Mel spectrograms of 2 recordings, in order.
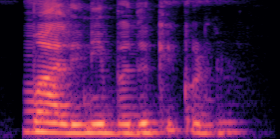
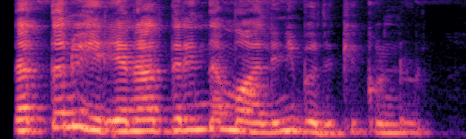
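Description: First: Malini lightly stressed, the line trailing off softly; stress on Malini. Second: ದತ್ತನು stressed as the cause, the line said in full voice; stress on Datta. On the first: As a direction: lean on Malini, let ಬದುಕಿಕೊಂಡಳು fade. (Malini ಮೇಲೆ ಒತ್ತು, ಕೊನೆಯಲ್ಲಿ ಮೆಲ್ಲಗೆ) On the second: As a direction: hit ದತ್ತನು to explain why she was saved. (ದತ್ತನು ಮೇಲೆ ಒತ್ತು, ಕಾರಣ ಹೇಳುವಂತೆ) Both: A narrator's reading.

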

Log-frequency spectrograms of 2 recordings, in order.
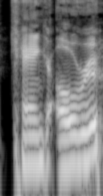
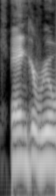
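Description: First: "kangaroo" said as kang-O'Roo; Irish-style pun. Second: Said in the usual way. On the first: Shown as a demonstration. Host pitches an Irish Australian pun, "kangaroo" as Kang-O'Roo. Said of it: "would it be kangaroo". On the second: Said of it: "instead of kangaroo".

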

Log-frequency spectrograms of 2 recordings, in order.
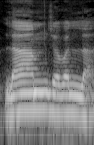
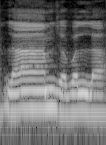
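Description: No difference in how they are said.

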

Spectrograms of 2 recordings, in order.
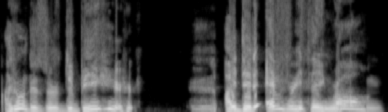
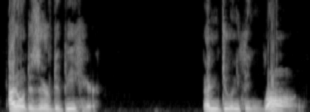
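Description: First: Much higher, humbled voice of the repentant; humble confession. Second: A mild, understated protest; people in hell crying out. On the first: People in heaven confessing their unworthiness, humbly and high. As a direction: confess it small, lifting the pitch high and slowing the last line. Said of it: "are saying". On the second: People in hell insisting to God they did nothing wrong, mildly protesting. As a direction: voice of the unrepentant, pleading innocence in a near-usual tone. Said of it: "they're crying out". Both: Retold or imitated.

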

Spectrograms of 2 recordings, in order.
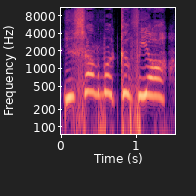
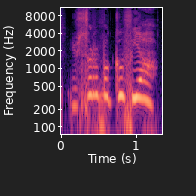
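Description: First: High, loud mock yell; mock insult yell. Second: Repeated mock yell. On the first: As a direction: bellow it like a cartoon insult. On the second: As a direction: yell it again, less force. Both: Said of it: "He's like".

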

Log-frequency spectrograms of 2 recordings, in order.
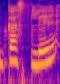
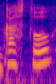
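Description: First: "Castle" read Spanish-style, ending in a long "lé"; "Castle" with the final e sounded. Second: "Castle" said "kás-to", no l sound; "Castle" ending in a plain o; Castle as "CASTO". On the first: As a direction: say "Castle" as "kast-leee". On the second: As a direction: turn "Castle" into a Spanish "casto". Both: Shown as a demonstration. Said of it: "como se quiera pronunciar".

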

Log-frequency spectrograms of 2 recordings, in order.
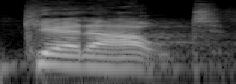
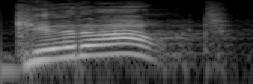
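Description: First: Loud, curt brush-off; angry old resident. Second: Loud, high yell; furious shout. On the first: Angry resident throwing the chaplain out, loud and curt. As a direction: bark it like a grumpy resident shutting the door. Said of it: "the angriest person I'd ever met". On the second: Furious resident chasing the visitor out, shouting high. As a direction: yell it like someone hurling things at you. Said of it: "somebody would throw something at me". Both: Retold or imitated.

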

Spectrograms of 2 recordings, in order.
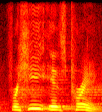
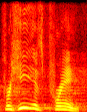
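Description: First: "for he is praying" read slowly and drawn out. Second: "For he is praying" reread slowly, stressing "he"; emphatic reread. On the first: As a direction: let "praying" linger slowly. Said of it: "I want you to look at that". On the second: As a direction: lean on "he", then let it fall. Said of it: "look at that just for a minute". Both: Shown as a demonstration.

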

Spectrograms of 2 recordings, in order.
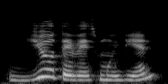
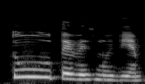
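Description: First: Yo drawn out, slow sentence rising at the end; stress on Yo. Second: Tú loud and stretched; slow model sentence led by a long Tú; stress on Tú. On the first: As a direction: pose it slowly as a doubtful option, stressing Yo. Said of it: "¿Está bien dicho?". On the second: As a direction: state the correction firmly, punching Tú. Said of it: "Se dice". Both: Shown as a demonstration.

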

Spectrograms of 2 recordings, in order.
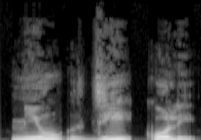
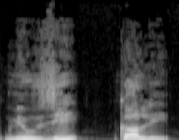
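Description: First: "মিউ জি কলি" very slowly in parts, ending "ko-li"; correct pronunciation. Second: "মিউজিক্যালি" very slowly, ending in an open "kaa-li"; wrong pronunciation. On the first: English teacher sums up the full pronunciation, slow "myu, ji, ko-li". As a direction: say "মিউ জি কলি" syllable by syllable, the a silent. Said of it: "তাহলে এর পুরো উচ্চারণ কি দাঁড়াবে?". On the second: English teacher warns of the mistake, slow mispronounced "myu-ji, kaa-li". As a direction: break "মিউজিক্যালি" into myu-ji, kaa-li, sounding the silent a. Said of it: "এর ভুল উচ্চারণটা কি দাঁড়াবে?".

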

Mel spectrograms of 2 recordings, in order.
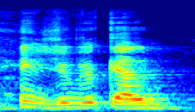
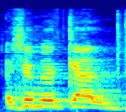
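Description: First: Calming down. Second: Still excited. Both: Real, not acted.

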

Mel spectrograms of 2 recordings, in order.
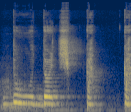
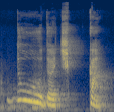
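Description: First: «Дудочка» stretched slowly, then a lone «К»; sound isolated. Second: Said in the usual way. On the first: Shown as a demonstration. (повільно: «Дудочка», потім «К») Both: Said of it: "Давайте виділимо звук".

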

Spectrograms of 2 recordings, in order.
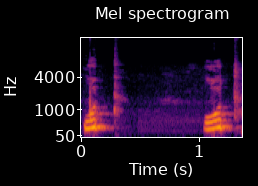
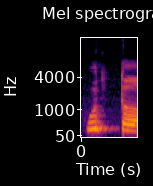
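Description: First: উত said as ut, closed on the t; silent vowel. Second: উত্ত said as ut-to, with a long open o; sounded vowel. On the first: Teacher showing the t has no vowel, closed ut. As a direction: stop উত on a bare t. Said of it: "তয়ের কি অ উচ্চারণ হয়েছে". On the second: Teacher showing how it would wrongly sound, o added. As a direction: open the end of উত্ত into a drawn-out o. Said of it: "অ পর্যন্ত উচ্চারিত হতো". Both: Shown as a demonstration.

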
